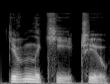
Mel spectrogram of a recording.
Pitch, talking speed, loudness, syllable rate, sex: 105 Hz, 270 wpm, -18 LUFS, 5.3 syllables/s, male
